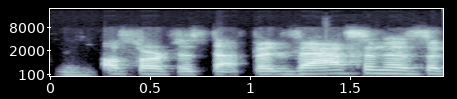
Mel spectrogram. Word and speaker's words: Vaesen: you know um all sorts of stuff but vason is the correct pronunciation and that is how it will continue to to say it so um now vasen in um Sweden is kind of like a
